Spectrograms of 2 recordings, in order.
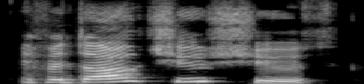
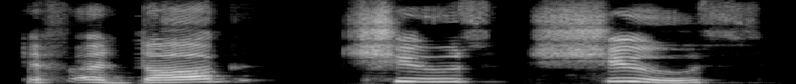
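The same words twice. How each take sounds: First: The sentence is spoken very fast. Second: The sentence is spoken slowly. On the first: "as fast as we can" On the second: "I'm going to say it slowly"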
